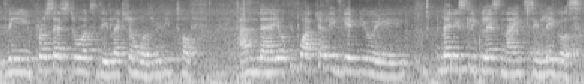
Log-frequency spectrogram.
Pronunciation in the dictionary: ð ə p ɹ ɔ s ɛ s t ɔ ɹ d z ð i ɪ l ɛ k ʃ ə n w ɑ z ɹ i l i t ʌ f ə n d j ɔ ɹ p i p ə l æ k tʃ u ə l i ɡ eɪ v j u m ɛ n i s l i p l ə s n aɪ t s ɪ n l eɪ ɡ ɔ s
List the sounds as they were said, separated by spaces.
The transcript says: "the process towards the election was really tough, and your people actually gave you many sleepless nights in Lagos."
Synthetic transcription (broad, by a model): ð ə p ɹ ɔ s ɛ s t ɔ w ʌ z ð i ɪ l ɛ k ʃ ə n w ɑ z ɹ i l i t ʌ f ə n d j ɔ p i p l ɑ k tʃ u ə l i ɡ eɪ v j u m ɛ n i s l i p l ə s n aɪ t s ɪ n l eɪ ɡ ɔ s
